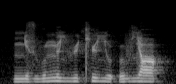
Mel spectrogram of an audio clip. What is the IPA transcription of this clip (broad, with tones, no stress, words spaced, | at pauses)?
ɲi˨zvu˦ŋø˧ʎvy˦ cʰy˧ʎu˨ ʔu˧vʎɑ˧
